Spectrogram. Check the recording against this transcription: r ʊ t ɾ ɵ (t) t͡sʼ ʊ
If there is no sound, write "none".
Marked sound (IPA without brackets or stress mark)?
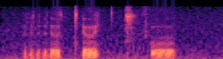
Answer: t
